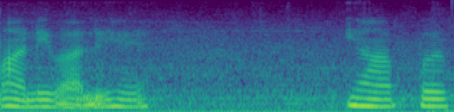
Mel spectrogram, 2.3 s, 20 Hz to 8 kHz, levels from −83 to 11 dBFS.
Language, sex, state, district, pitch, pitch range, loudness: Hindi, female, Uttar Pradesh, Hamirpur, 195 Hz, 185-200 Hz, -13 LUFS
